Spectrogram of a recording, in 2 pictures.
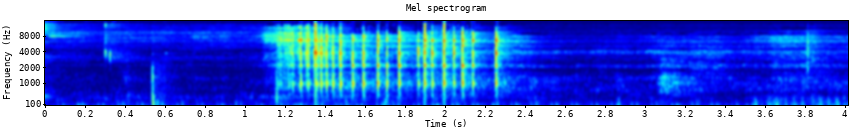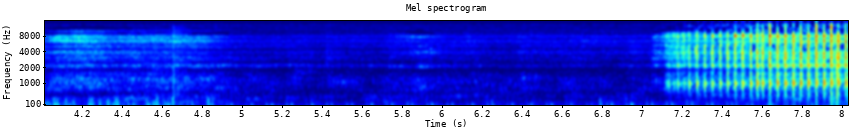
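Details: Father recorded snoring at night: rough, buzzing, rattling breath noises in loud bursts with quieter stretches between; snoring.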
